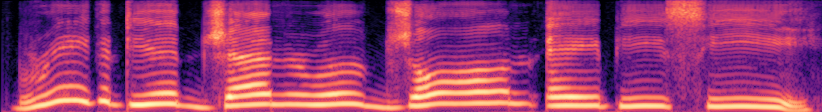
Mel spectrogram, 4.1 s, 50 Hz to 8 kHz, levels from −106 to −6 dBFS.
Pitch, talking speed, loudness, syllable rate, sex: 240 Hz, 90 wpm, -15 LUFS, 2.6 syllables/s, male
